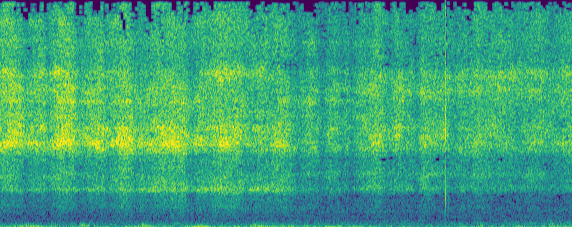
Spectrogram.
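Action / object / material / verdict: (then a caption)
scrape / wooden button / wood / none. A large, solid, palm-sized decorative four-hole button of apparently light, unfinished wood is held in both hands close to the mic and rubbed and scratched with long manicured nails. The result is a steady, soft scratching and rubbing texture with a dense low rumble underneath and a thin bright hiss on top, broken by a single brief tick near the end.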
